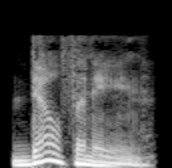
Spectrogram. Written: delphinine

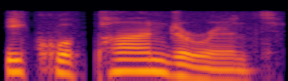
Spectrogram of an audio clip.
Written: equiponderant

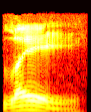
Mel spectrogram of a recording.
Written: lay

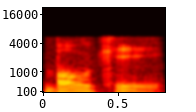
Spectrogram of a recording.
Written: bulky

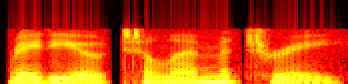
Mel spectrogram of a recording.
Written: radiotelemetry

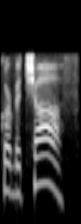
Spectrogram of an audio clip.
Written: Gorbachev

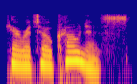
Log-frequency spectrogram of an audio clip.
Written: keratoconus

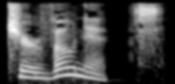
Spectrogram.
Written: tchervonetz

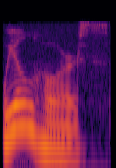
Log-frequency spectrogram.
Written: wheelhorse

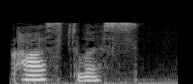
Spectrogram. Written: costlessness

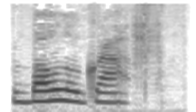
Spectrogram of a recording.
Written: bolograph

